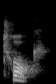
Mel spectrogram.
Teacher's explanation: On retrouve le verbe to talk, avec ici, attention, le L muet. On ne va pas dire talk ou talkative, mais talk.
